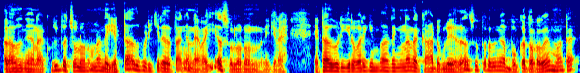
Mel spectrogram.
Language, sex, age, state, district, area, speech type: Tamil, male, 45-60, Tamil Nadu, Erode, urban, spontaneous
